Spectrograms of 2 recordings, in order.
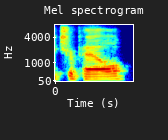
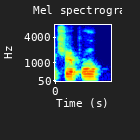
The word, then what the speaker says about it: tripel: Like I say tripel instead of a triple.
